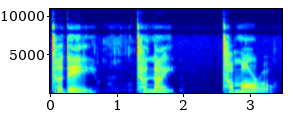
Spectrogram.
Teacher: So the ta is short and the stressed a is longer. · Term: schwa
